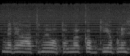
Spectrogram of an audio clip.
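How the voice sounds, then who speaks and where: A woman playing a frail elderly mother-in-law who talks in a slow, pleading, tired way. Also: fairly high pitch, flat delivery, slight background noise, close to an everyday voice. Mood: weary. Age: older. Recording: background music under voice.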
